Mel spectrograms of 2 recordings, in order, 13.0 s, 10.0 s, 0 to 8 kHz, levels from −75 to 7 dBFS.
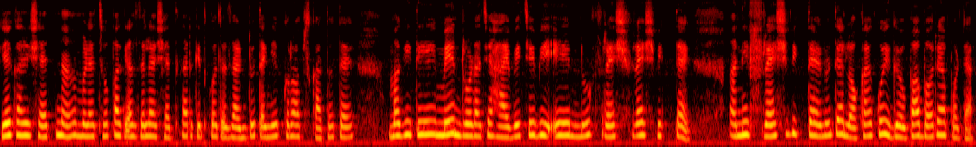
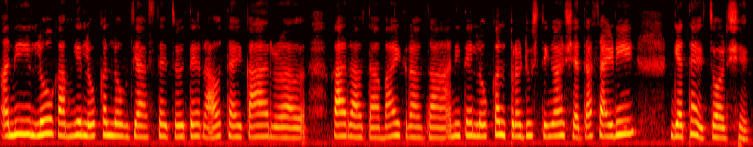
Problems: constant background noise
